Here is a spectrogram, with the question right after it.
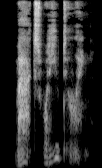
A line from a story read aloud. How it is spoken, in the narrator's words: She whispered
